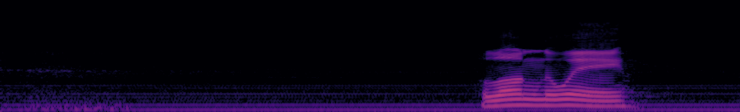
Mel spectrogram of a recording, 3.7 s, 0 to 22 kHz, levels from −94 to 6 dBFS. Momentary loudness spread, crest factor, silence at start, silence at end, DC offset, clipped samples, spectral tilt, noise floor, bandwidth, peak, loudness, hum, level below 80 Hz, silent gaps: 8 LU; 20 dB; 0.1 s; 0 s; under 0.1%; under 0.1%; -6 dB/octave; -69 dBFS; 15.5 kHz; -30 dBFS; -45 LUFS; 60 Hz at -70 dBFS; -70 dBFS; none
